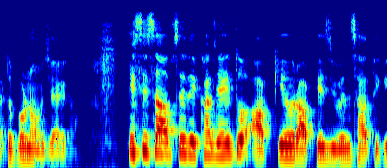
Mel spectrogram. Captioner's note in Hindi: नाक से की जाने वाली आवाज़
